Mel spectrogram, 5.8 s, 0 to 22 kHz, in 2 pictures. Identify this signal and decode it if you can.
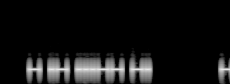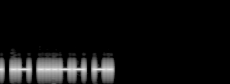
Morse code, heard as a keyed tone, about 27 wpm, 700 Hz. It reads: TA3N TA3N
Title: DXCC-100 Call Signs - 4 Characters - Repeated 2x - 28wpm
